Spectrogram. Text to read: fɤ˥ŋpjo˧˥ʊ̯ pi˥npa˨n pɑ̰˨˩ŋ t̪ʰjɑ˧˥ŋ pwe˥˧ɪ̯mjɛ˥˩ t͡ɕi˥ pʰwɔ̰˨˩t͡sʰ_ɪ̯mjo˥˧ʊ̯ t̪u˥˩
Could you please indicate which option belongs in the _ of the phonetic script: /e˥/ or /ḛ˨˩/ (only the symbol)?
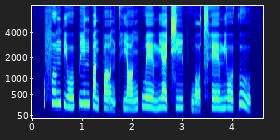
e˥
